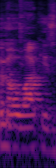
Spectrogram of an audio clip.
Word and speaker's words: Milwaukee: I don't fuck with Milwaukee's best. No, they call it Milwaukee's worst. No. – It's pronounced Milwaukee.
